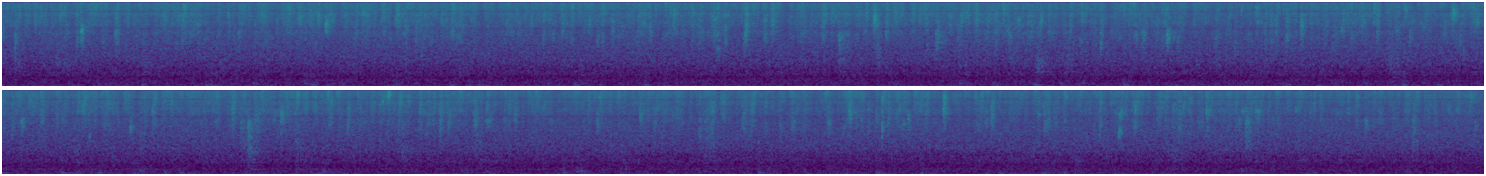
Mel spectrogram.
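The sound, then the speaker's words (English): Heavy rain pours steadily onto hard surfaces, a dense, continuous hiss with scattered pattering drops, loud throughout with no voices; a sudden downpour after a sunny hot day, with overflowing water falling onto an old food waste bin. “Lovely though, this rain, lovely.”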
